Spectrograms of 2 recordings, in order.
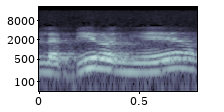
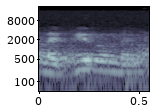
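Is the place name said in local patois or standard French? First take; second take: standard French; local patois. First: The name is said in its standard French form. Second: The name is said in its local patois form. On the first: This is the official form of the name. "au lieu de la Bironnière" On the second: This is how local people say the name. "on dit la Birounaire"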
